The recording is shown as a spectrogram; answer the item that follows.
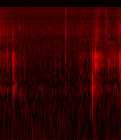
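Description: Near silence with a few faint rustles and light taps from a picture book being handled, its pages being turned.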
